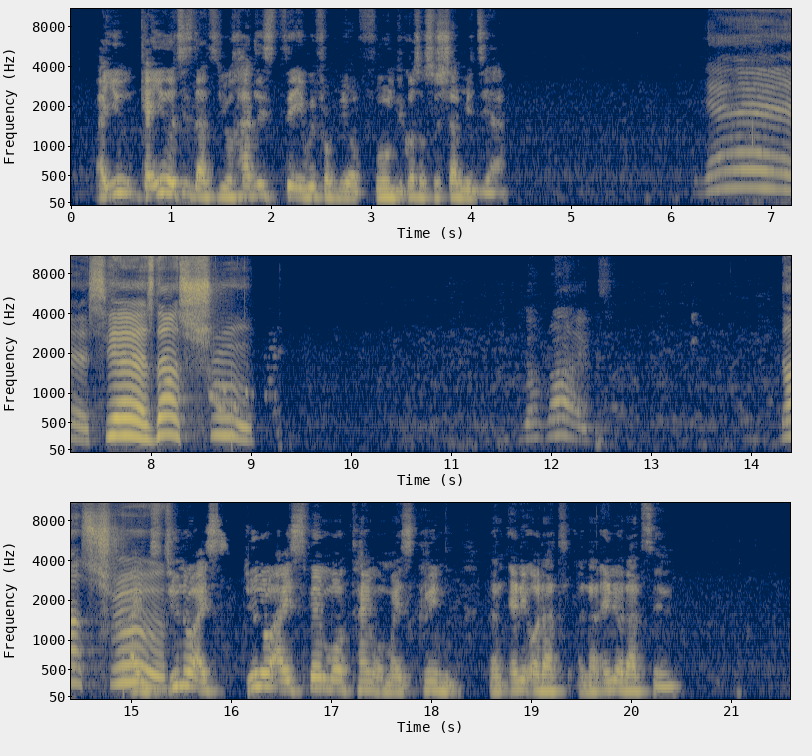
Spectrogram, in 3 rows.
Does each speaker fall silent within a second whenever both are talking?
Yes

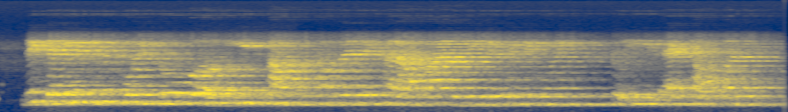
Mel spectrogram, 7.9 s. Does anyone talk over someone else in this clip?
No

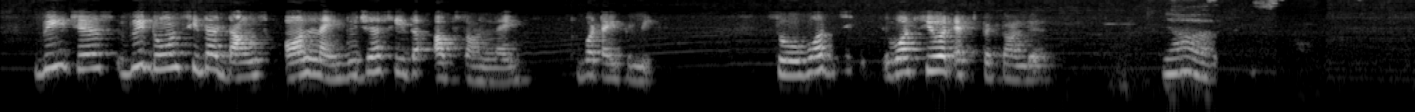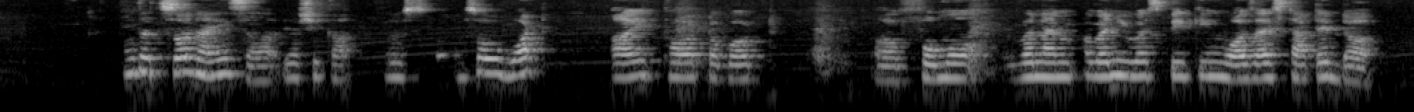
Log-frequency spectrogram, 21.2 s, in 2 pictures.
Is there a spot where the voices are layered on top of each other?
No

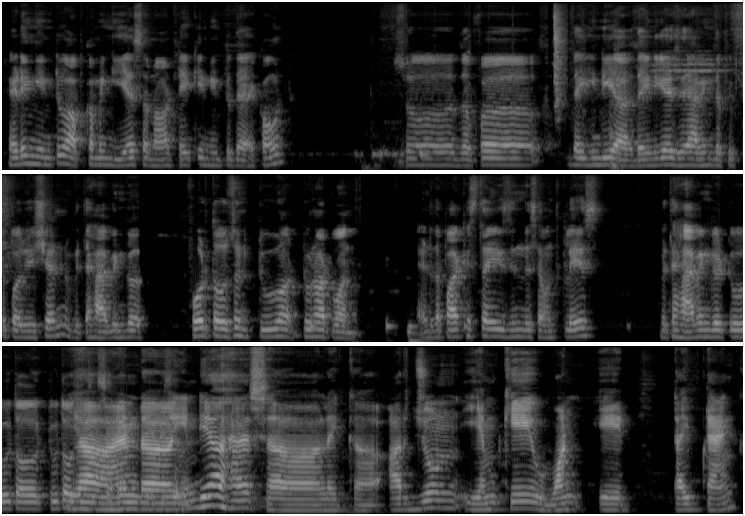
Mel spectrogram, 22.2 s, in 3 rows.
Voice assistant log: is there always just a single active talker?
No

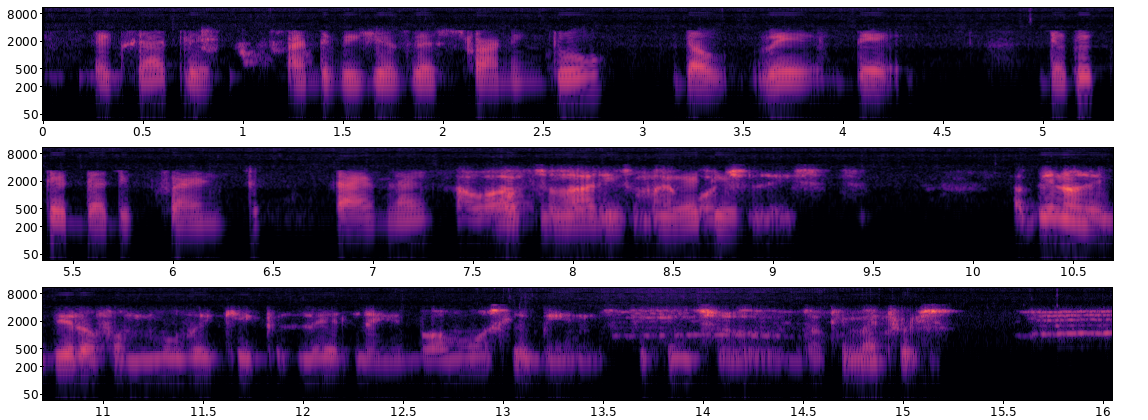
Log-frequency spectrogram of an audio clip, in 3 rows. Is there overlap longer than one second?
Yes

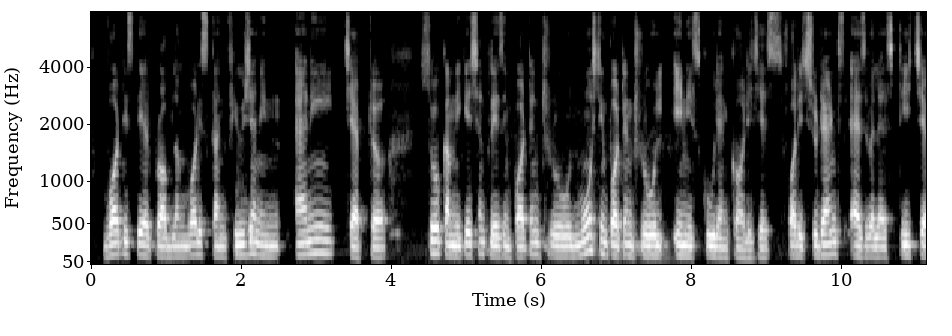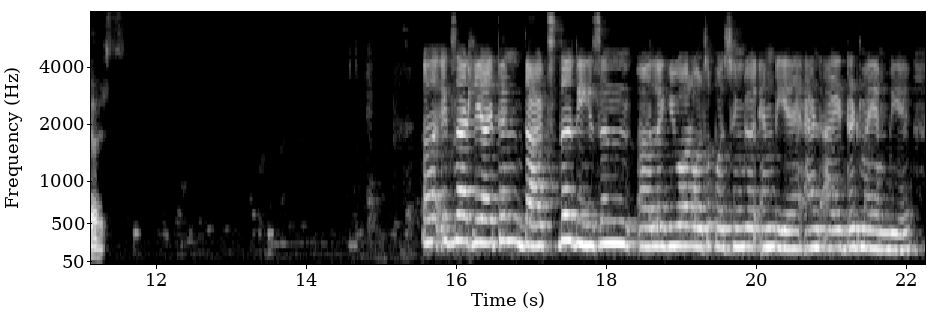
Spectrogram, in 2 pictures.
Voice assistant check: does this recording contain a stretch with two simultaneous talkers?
No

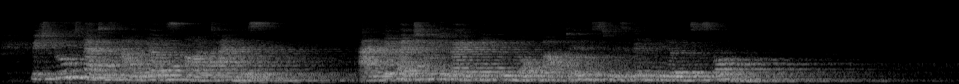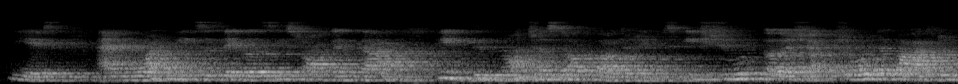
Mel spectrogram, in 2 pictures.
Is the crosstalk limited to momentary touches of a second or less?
Yes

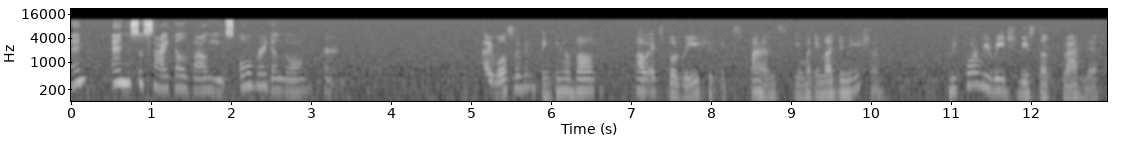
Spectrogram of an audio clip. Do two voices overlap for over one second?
No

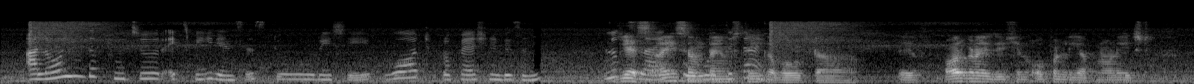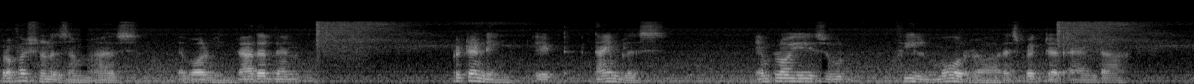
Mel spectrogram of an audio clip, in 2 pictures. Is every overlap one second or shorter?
No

